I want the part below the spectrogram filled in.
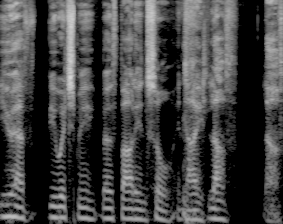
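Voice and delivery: put-on British accent delivered in a romantic tone. Asked to say it the way he once said it to her, quote Mr. Darcy in accent. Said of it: "In accent".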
